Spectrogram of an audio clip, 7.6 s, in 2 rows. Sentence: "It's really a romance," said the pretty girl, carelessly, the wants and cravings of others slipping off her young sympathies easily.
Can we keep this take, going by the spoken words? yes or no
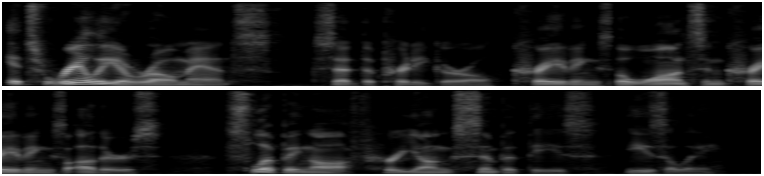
no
